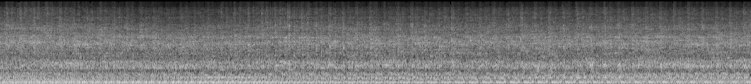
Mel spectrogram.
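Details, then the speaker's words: Monster truck school bus V8 that sat all winter, run with no exhaust or mufflers fitted: raw, very loud, fast throbbing idle with crackly edge, every pulse blasting straight out; owner now looking at muffler options. "yeah so as you could tell she was nice and loud so now we're looking at options for the Mufflers"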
